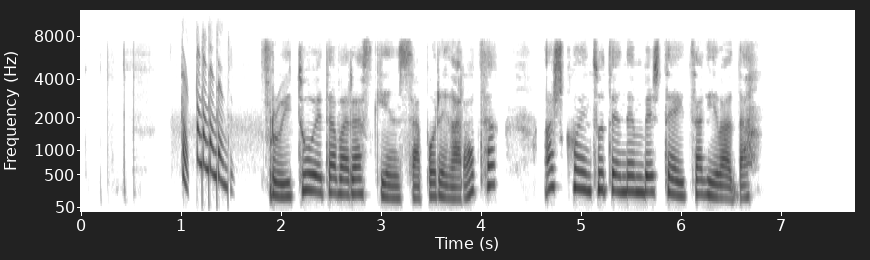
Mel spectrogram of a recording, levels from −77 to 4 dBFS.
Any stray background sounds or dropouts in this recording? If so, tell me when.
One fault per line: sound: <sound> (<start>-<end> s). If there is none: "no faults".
sound: chirp (1.0-1.6 s)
